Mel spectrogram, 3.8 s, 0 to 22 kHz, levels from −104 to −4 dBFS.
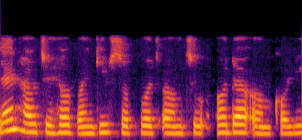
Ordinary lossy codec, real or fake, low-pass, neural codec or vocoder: Opus, 24 kbps; real; 7.2 kHz; none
